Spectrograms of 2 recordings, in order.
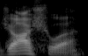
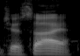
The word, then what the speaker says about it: Josiah: up to me says you pronounce my name wrong I think I go to call him Joshua and he said Josiah and you and you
